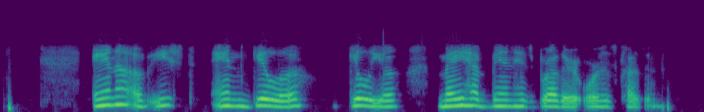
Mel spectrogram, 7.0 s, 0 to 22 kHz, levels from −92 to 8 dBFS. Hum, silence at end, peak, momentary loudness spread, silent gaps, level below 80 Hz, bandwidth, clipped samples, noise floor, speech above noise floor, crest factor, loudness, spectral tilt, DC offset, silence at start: none; 0.4 s; -4 dBFS; 13 LU; none; -62 dBFS; 4.2 kHz; under 0.1%; -58 dBFS; 38 dB; 16 dB; -20 LUFS; -6 dB/octave; under 0.1%; 0.1 s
